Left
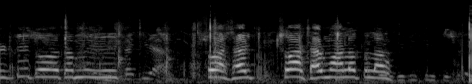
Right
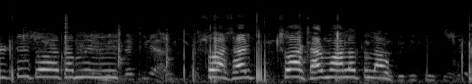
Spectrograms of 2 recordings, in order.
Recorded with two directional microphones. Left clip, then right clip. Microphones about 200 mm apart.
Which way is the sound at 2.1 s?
20° left (ahead or behind).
